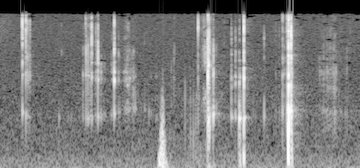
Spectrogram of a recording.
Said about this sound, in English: Do you suck TikToks and then chew? Or do you just shove it in and chew? Personally, I just shove it in and chew. Like this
